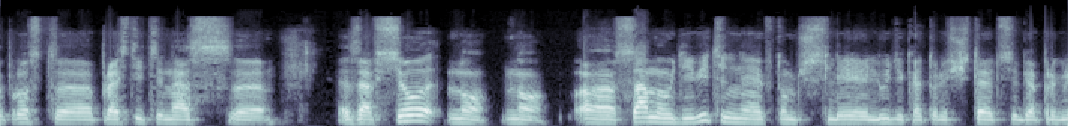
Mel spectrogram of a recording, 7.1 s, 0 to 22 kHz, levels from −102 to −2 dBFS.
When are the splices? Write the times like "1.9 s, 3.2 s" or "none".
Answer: 3.0 s, 5.1 s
